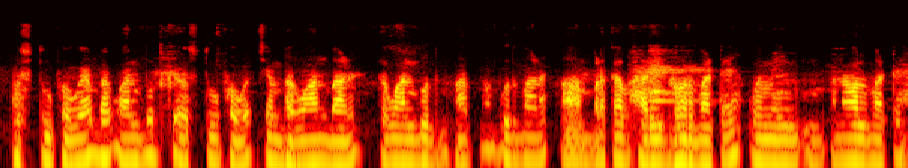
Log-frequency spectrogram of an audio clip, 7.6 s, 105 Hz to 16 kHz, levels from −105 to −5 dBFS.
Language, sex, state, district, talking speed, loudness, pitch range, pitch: Hindi, male, Uttar Pradesh, Deoria, 180 wpm, -35 LUFS, 120-135 Hz, 130 Hz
